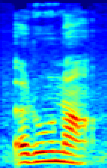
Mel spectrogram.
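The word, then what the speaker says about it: Roland: तो मेरी रोना, स्पेलिंग जो इंग्लिश का होता है उसमें लास्ट में आपका ALD भी है, तो लेकिन यहाँ पे वो साइलेंट चला जाएगा।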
